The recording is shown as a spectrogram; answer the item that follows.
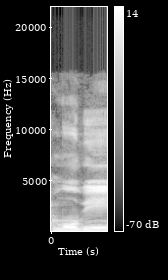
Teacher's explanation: Karena di sini menjadi sukun, maka ini kita namakan dengan mad arid disukun disebabkan karena adanya sukun arid, sukun yang timbul karena wakaf pada huruf nun. Maka panjangnya pada lafal bin itu boleh 2 harokat, boleh 4 harokat, dan boleh pula 6 harokat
